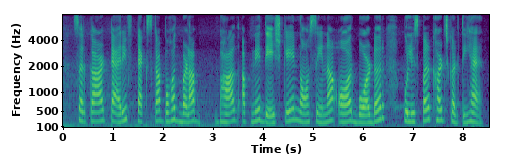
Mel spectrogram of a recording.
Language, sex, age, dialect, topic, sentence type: Hindi, female, 25-30, Hindustani Malvi Khadi Boli, banking, statement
